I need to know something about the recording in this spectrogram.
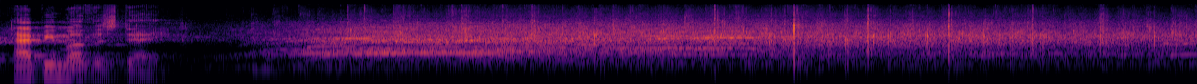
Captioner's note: audience applauds and cheers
